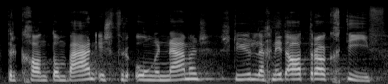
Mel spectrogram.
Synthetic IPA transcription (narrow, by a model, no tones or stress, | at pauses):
d̥əɾkʰɑnt̪onbæːɾnɪʃfʏɾʊŋəɾnæməʃtyːɾləχnɪdɑt̪ɾɑkχtiːf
